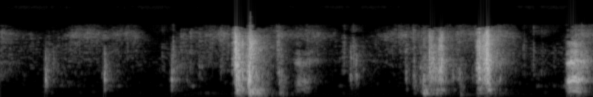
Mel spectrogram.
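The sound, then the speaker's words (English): A door is pushed shut and locked: a string of wooden knocks, creaks and clicking latch sounds, with a heavier thud in the middle and a final rattle. “It is the wind, madame. I will close the door.”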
